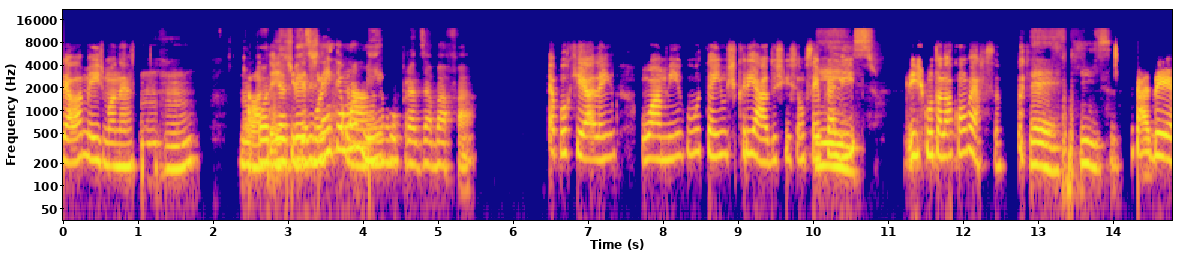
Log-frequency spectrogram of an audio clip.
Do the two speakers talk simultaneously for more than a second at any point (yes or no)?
yes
